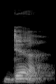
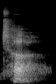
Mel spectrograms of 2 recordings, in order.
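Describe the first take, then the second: First: It has a quick D and a weak vowel. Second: It has a T and a weak vowel. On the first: "pronounced with a D sound" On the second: "we pronounce it ta"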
